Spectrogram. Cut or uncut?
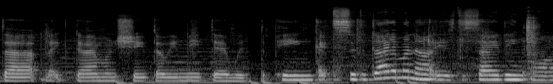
cut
